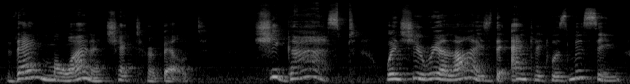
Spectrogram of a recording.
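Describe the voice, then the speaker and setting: A woman reading a children's storybook aloud as a storytime host, with expressive, deliberate delivery in a roomy recording. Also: a little high. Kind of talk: scripted storybook narration.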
